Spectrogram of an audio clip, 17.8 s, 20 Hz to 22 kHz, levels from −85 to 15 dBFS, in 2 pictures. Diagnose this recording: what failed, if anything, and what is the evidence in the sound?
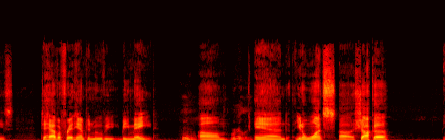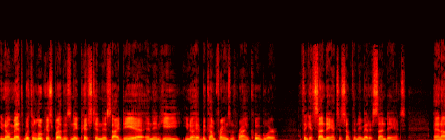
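Nothing failed; no fault is audible anywhere in it.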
